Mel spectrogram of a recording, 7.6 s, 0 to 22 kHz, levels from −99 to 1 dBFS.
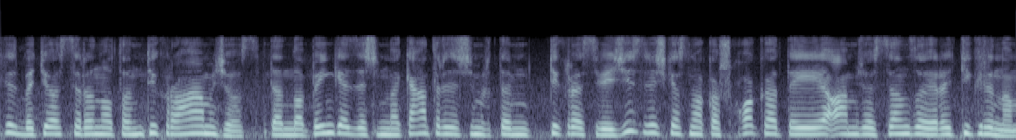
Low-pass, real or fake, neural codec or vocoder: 7.2 kHz; real; none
